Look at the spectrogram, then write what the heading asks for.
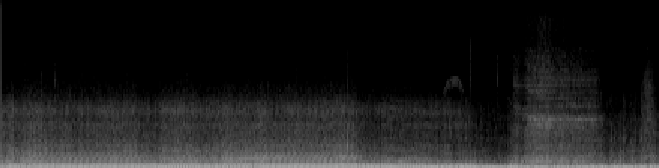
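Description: Simulated dragster engine in the video game Automation roaring through a burnout, with steady loud revving whose pitch climbs, dips and climbs again before sweeping down, continuous and close with no talk.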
